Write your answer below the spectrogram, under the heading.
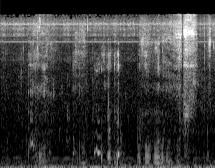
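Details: Pet dog snorting indoors, a run of short, low, rough puffs of breath repeated irregularly about once a second, with faint household noise behind.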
